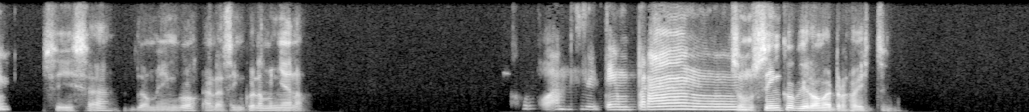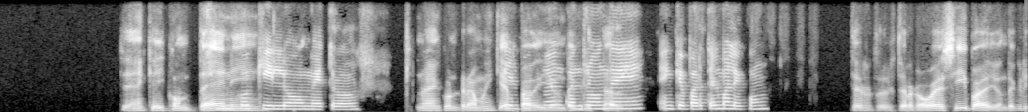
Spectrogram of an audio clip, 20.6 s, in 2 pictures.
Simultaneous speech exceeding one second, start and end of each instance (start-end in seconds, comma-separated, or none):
15.3-16.6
